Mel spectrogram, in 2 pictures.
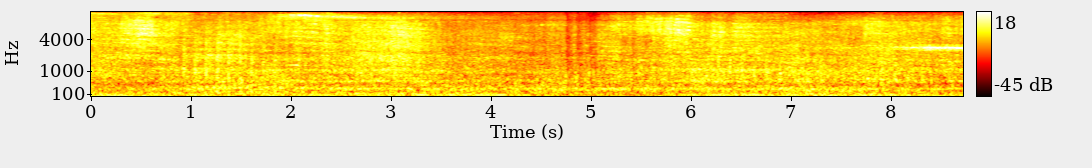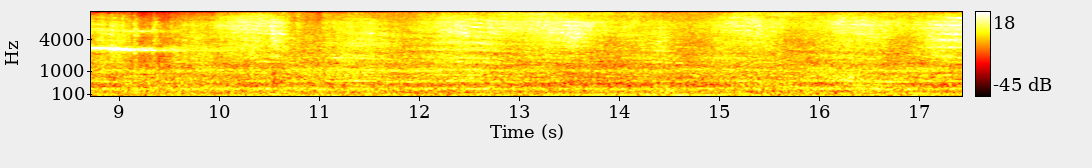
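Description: Double-stack intermodal container train passing close by at about 48 mph: a steady heavy rumble of well cars and wheels on rail with a rhythmic clickety-clack, and a brief high-pitched squeal about nine seconds in.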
